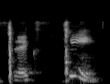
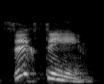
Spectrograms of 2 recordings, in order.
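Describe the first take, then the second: First: Put-on "Sixteen" split, SIX, pause, TEEN; clapped-out syllables. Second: Said in the usual way. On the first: Shown as a demonstration. Teacher counting syllables for students, "Sixteen" broken in two. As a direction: say "Sixteen" as two separate beats. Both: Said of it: "How many do we think it has?".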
